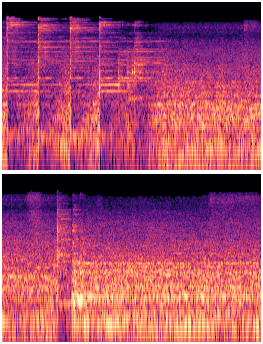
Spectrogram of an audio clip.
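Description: Hand hammer striking a slitting chisel driven into a glowing iron bar on an anvil, about five ringing metal blows at roughly two and a half a second over the first two seconds. A steady rushing noise with a low hum fills the rest.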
